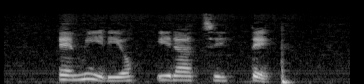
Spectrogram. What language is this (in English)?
Ashéninka Perené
